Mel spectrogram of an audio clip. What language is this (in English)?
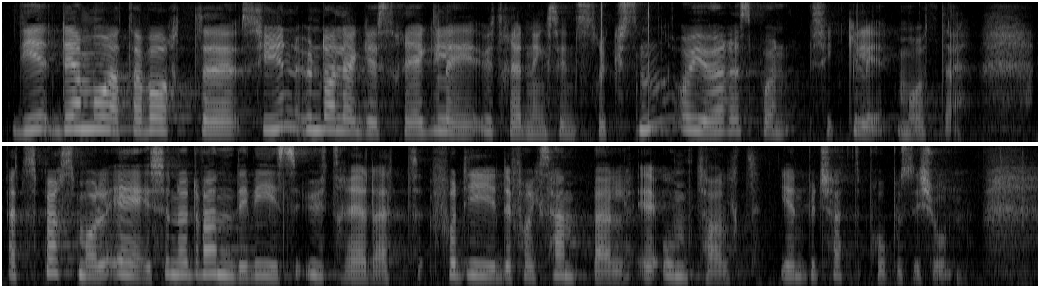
Norwegian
